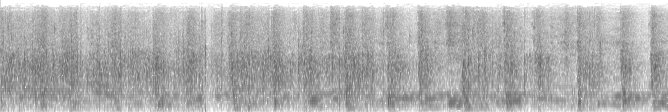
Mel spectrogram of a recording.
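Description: Live capoeira roda music with rhythmic hand-clapping and short repeated instrument notes, under crowd applause that is strongest in the first seconds.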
